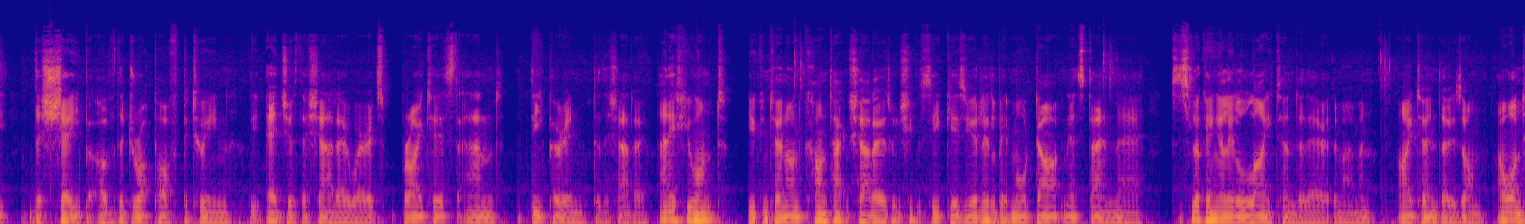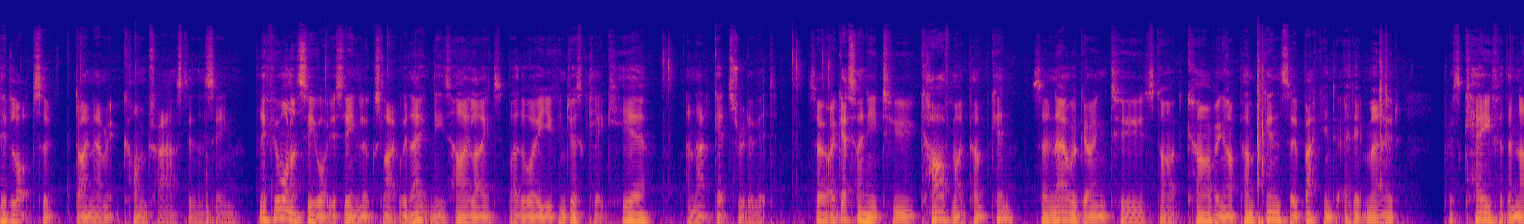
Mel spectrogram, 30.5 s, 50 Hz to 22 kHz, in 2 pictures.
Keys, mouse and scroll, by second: 6.5 click, 7.9 click, 11.0 click, 13.8 click, 14.9 middle click, 17.7 ctrl+s, 18.7 middle click, 21.9 middle click, 23.3 middle click, 23.5 click, 25.4 Tab, 27.8 Tab, 29.1 k.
